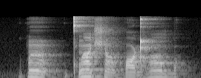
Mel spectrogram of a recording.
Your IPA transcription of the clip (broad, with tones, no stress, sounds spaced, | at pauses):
p ə̃˦˨ | kʷʼ ã˦ ʃ ɑ̃˨ p ɒ˧ ɖʱ ɑ̃˦ b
